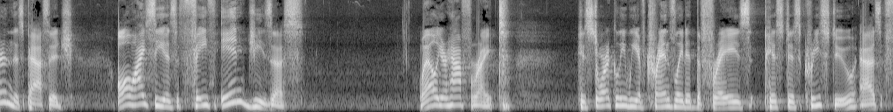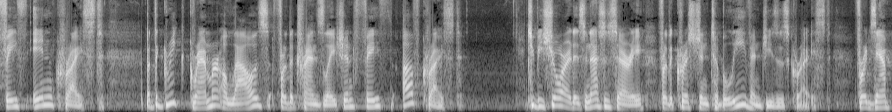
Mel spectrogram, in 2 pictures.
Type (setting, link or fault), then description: setting, large echoing room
